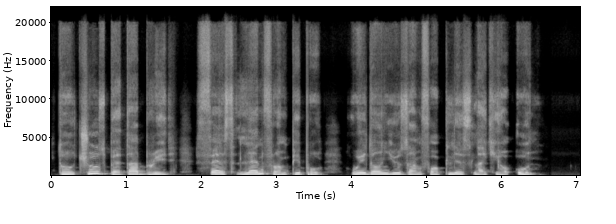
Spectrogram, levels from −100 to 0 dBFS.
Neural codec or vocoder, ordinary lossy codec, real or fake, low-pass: autoencoder, 48 kHz, 128 numbers a frame, DAC-VAE, trained on Japanese speech; none; fake; none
